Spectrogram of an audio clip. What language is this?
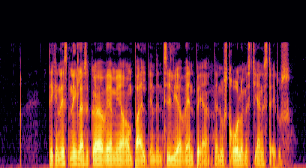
Danish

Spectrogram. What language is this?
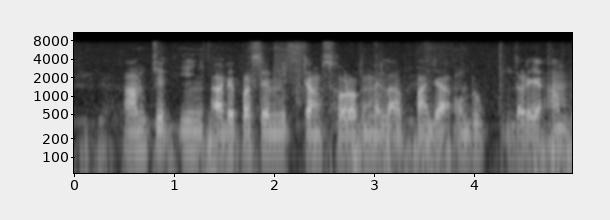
Santali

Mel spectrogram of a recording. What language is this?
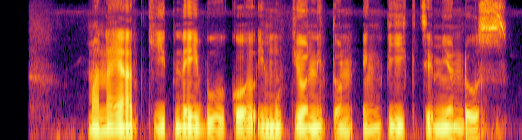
Kalenjin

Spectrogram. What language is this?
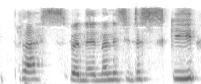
Welsh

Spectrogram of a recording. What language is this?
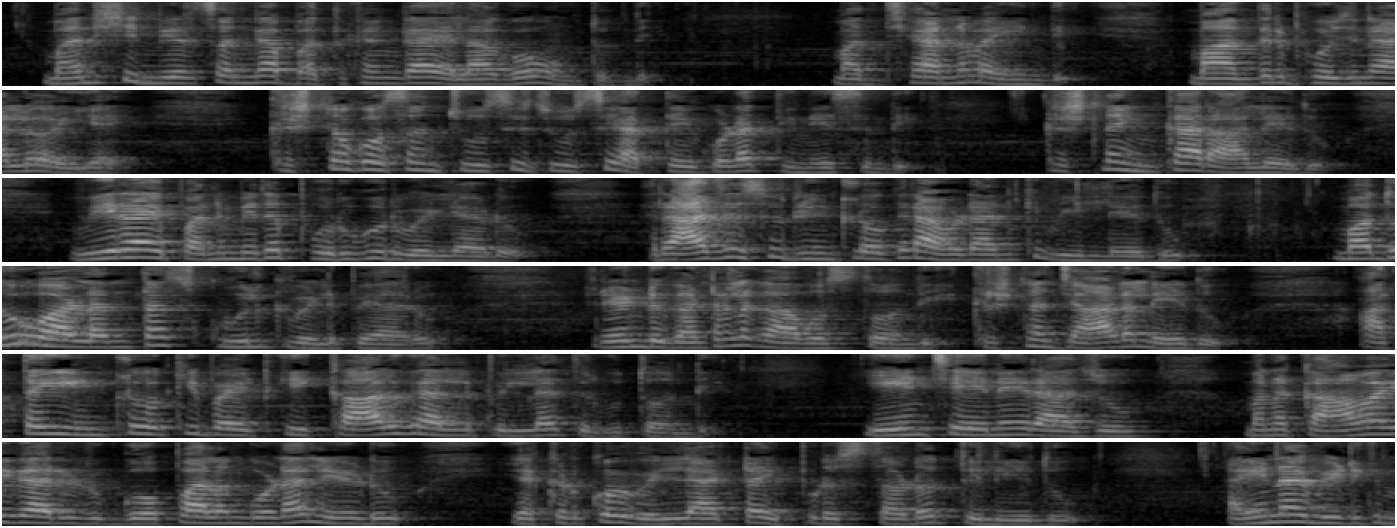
Telugu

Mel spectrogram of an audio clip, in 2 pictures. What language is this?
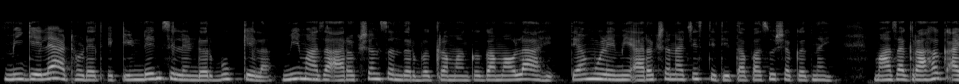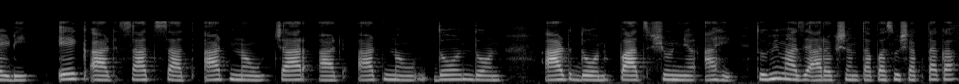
Marathi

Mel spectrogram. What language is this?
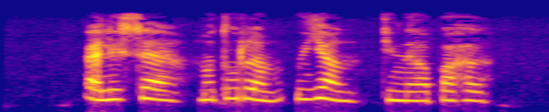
Bashkir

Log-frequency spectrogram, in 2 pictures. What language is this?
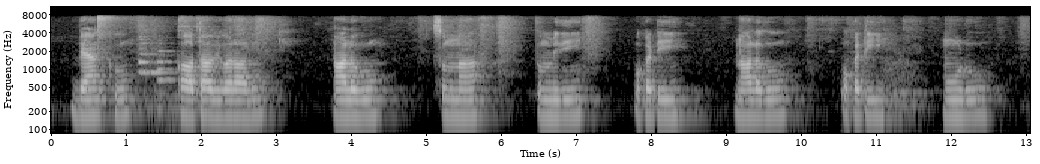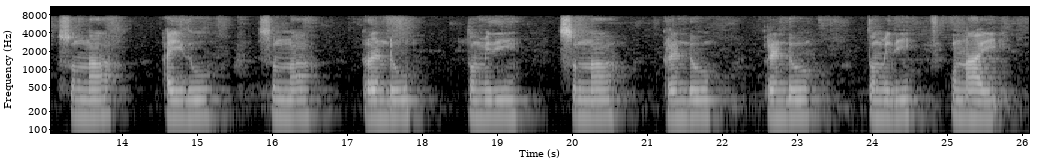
Telugu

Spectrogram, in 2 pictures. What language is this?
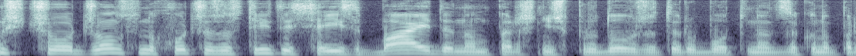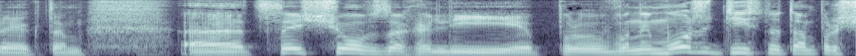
Ukrainian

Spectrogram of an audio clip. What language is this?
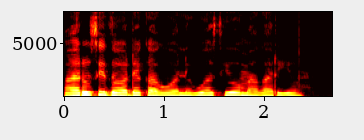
Kikuyu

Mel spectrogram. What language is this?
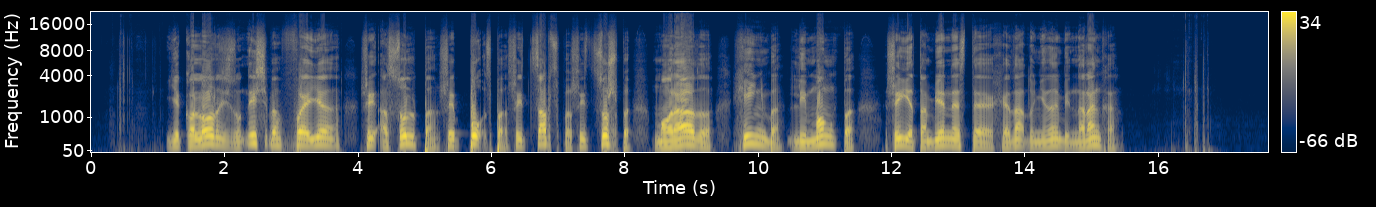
Mazatlán Mixe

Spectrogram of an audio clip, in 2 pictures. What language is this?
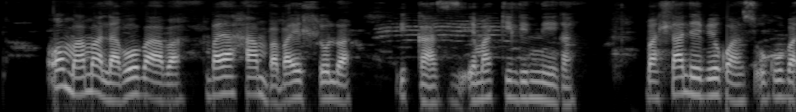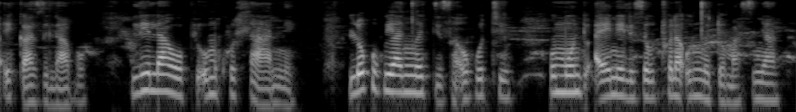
North Ndebele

